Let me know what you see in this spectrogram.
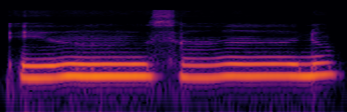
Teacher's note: So here you will do a concealed nasal sound. Insanu. This rule is called ikhfa.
